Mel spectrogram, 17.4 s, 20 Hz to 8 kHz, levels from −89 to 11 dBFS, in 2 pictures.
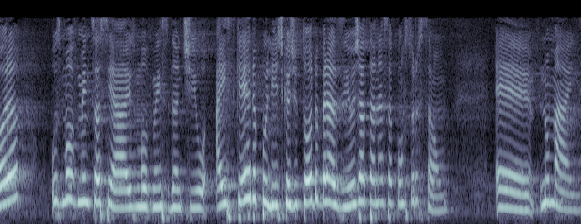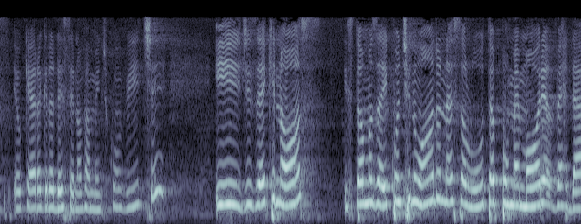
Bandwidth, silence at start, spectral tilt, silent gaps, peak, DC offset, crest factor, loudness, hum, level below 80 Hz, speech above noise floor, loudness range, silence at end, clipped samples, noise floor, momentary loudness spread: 6.6 kHz; 0 s; -6.5 dB/octave; none; 0 dBFS; under 0.1%; 14 dB; -14 LUFS; none; -50 dBFS; 33 dB; 6 LU; 0 s; under 0.1%; -47 dBFS; 12 LU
